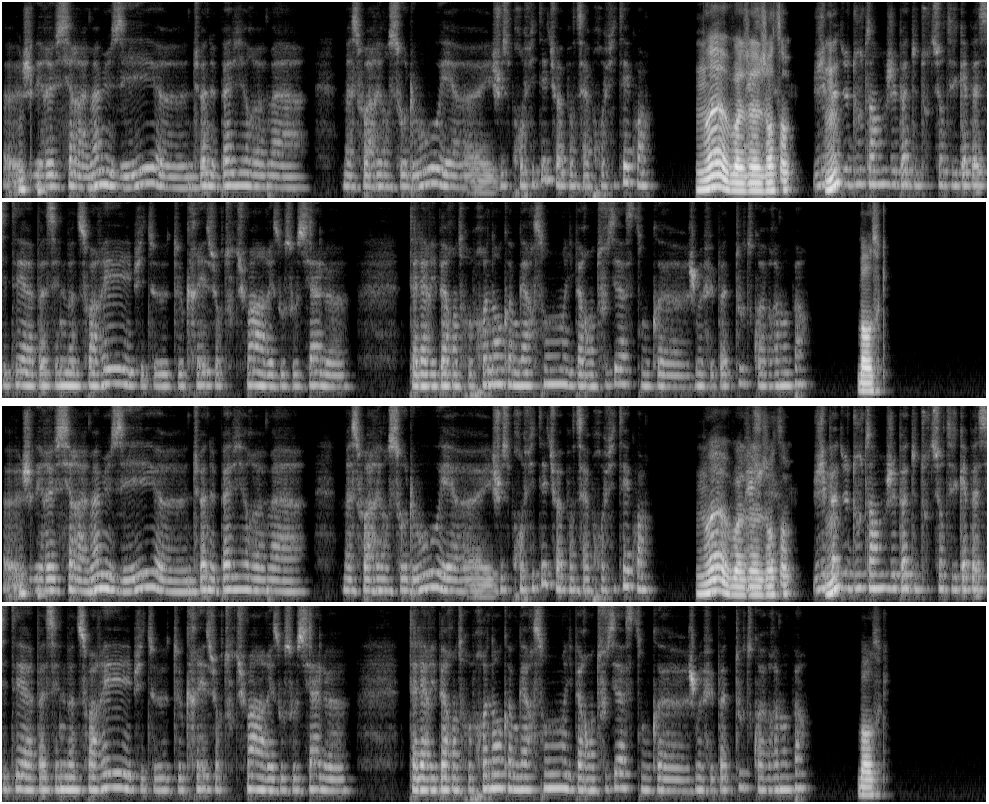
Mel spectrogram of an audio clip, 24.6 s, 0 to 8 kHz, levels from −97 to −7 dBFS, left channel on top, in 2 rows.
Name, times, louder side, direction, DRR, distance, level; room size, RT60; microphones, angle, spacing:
voice 1, 0.0-3.8 4.3-8.1 9.3-9.7 10.1-16.6 16.9-17.1 17.4-22.4, right 2 dB, 30° right, 2.9 m, -34 dB
voice 2, 8.7-9.8 10.3-10.5 23.0-23.4, left 5 dB, 55° left, 0.4 m, -21 dB
3.6 x 3.5 x 3.9 m
head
